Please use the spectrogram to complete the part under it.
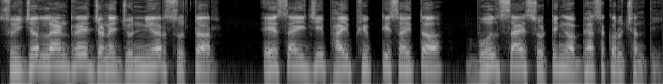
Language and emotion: Odia, neutral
